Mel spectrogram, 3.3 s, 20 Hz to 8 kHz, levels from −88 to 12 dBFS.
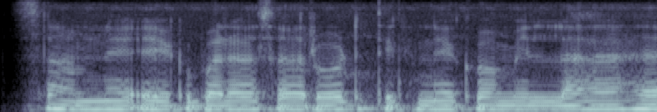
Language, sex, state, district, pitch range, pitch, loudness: Hindi, male, Chhattisgarh, Raipur, 105-115 Hz, 110 Hz, -16 LUFS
